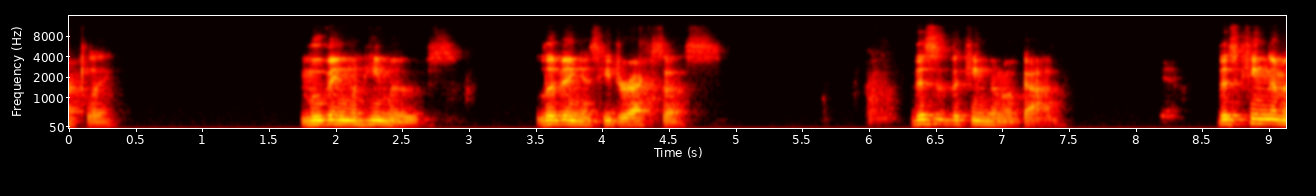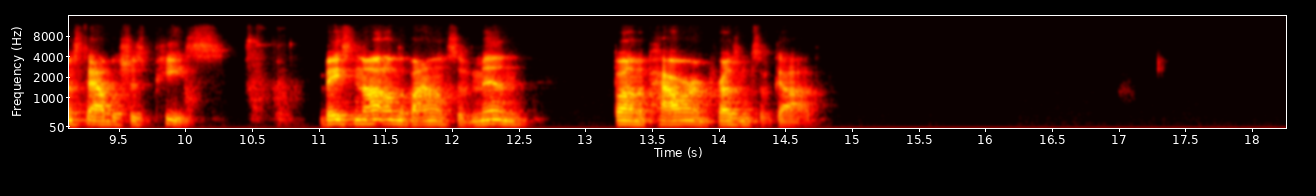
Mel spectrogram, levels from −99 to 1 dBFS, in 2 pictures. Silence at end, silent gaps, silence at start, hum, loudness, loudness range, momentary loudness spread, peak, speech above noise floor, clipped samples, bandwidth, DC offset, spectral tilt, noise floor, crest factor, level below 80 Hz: 3.55 s; none; 0 s; none; -29 LUFS; 11 LU; 18 LU; -6 dBFS; 60 dB; under 0.1%; 11.5 kHz; under 0.1%; -3.5 dB/octave; -90 dBFS; 28 dB; -80 dBFS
